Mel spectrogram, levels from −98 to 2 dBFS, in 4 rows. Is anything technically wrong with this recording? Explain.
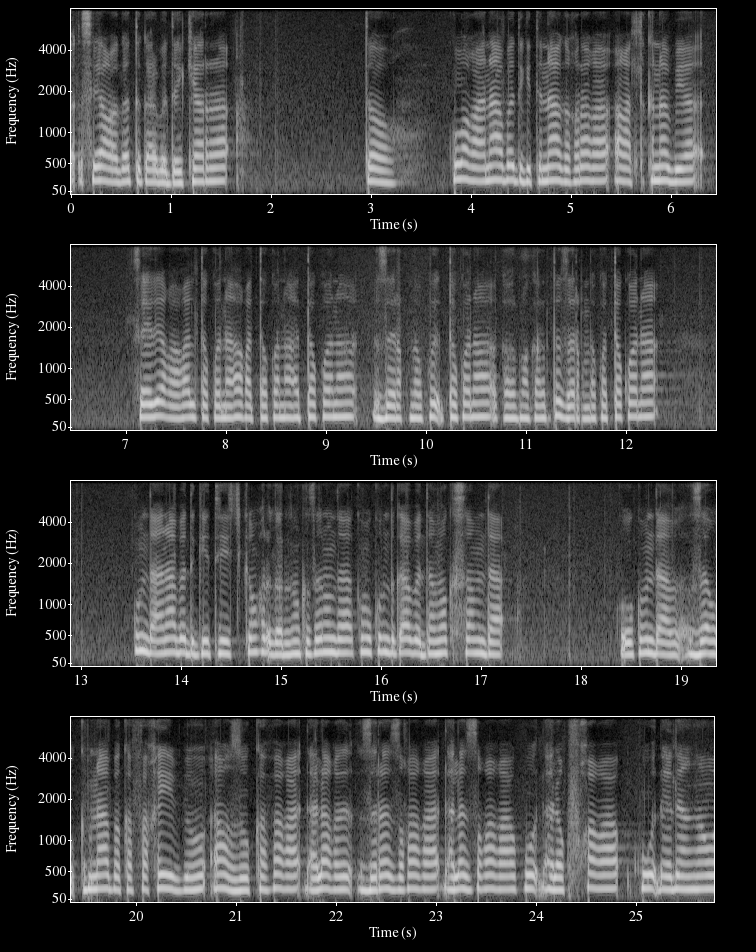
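Yes. There is gain pumping throughout the speech. The gain swings by roughly 10 dB, pulled down each time the talker gets loud. Loud and quiet passages sit unnaturally close in level, so the delivery sounds squashed. The likely cause is input gain set far too high, with a fast limiter or compressor clamping down on each loud syllable. The room noise sits about 41 dB below the speech, and the call processing's 8 kHz top end is unaffected.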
